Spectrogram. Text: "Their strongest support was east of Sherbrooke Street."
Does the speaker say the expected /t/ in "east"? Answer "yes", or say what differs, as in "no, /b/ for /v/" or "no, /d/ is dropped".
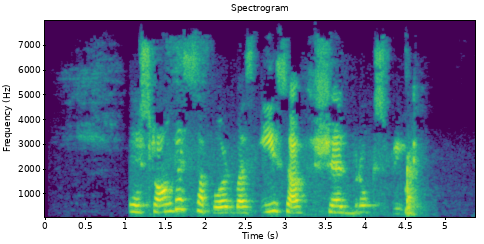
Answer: no, /t/ is dropped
